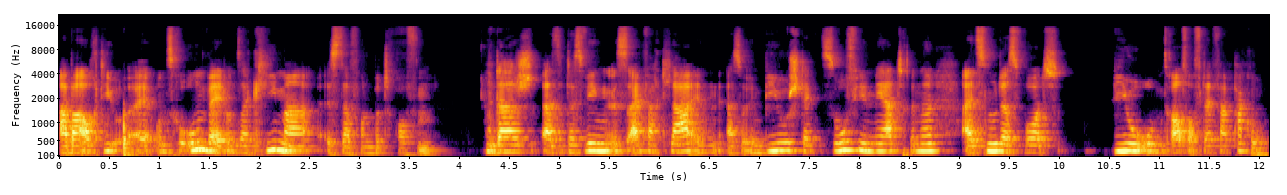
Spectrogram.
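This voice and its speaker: Her voice is somewhat breathy and of medium pitch, with fairly even intonation, big shifts in loudness, and a moderate pace. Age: 20s. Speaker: organic shop owner. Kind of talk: interview.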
